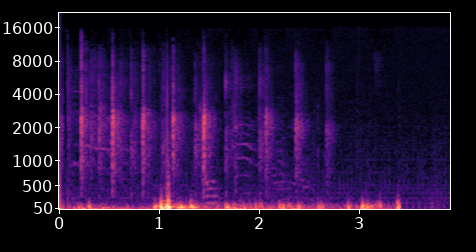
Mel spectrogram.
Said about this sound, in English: Round of applause unto Jesus.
